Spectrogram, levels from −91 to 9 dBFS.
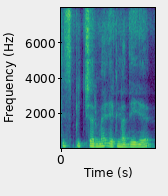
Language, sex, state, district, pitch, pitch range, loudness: Hindi, male, Telangana, Hyderabad, 130 Hz, 120-140 Hz, -14 LUFS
